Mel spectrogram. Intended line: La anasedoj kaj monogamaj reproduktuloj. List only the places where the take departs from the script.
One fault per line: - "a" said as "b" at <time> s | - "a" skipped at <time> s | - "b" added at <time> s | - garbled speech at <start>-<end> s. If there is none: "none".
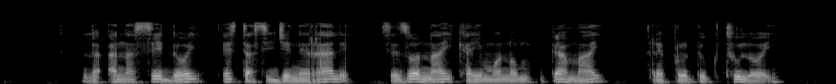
- "estas ĝenerale sezonaj" added at 2.3 s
